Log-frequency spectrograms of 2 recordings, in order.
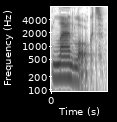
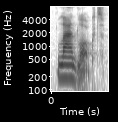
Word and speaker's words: landlocked: Coastline now we have landlocked landlocked again we don't pronounce the d in the middle very clearly landlocked this is an adjective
